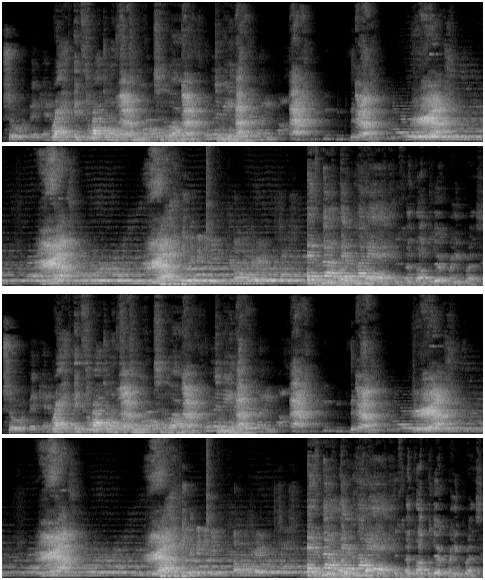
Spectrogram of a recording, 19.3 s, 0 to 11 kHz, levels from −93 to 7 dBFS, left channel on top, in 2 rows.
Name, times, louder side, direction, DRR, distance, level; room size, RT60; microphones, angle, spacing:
voice 1, 0.0-1.1 1.4-3.2 4.0-6.0 6.4-6.5 6.9-7.9 8.2-9.6 9.9-10.0 13.2-14.0 14.2-15.5, right 1 dB, 30° right, -3 dB, 0.8 m, -36 dB
voice 2, 1.0-3.8 4.3-4.9 12.7-13.3 15.7-17.5, equal, 10° left, -5 dB, 0.9 m, -26 dB
sound 1, 2.3-2.6 3.6-3.9 4.7-4.9 5.7-6.1 7.1-7.4 8.2-8.9 10.3-11.0 12.4-13.1, left 1 dB, 50° left, 1.1 m, -23 dB
sound 2, 7.9-16.0, left 7 dB, 85° left, 0.4 m, -29 dB
voice 3, 15.8-19.1, right 2 dB, 65° right, 2 dB, 0.6 m, -29 dB
4.5 x 2.9 x 3.0 m, 1.0 s
head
